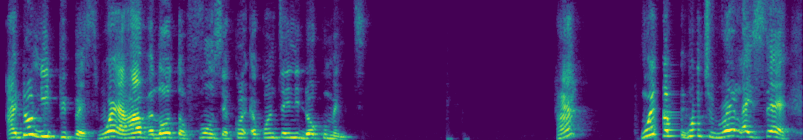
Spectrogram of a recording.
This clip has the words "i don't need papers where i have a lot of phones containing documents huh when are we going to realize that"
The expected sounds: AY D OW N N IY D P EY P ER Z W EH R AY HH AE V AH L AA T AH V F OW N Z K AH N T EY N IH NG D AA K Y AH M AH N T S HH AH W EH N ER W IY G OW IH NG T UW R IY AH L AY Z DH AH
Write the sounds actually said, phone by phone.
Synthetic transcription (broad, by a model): AY D OW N N IY D P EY P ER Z W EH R AY HH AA V AH L AA T AH V F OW N S K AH N T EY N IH D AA K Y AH M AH N T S HH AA W EH N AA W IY G OW IH NG T UW R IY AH L AY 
